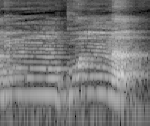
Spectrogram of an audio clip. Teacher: huruf mimnya ditasydidkan, kasrah 1 harokat. Huruf nun yang sukun bertemu dengan huruf kaf yang dhammah.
